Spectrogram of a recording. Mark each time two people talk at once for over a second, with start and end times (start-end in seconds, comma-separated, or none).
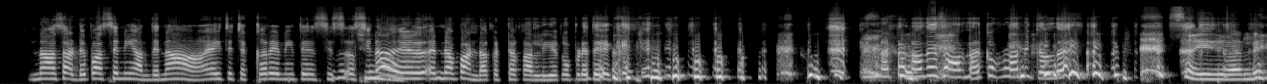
none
